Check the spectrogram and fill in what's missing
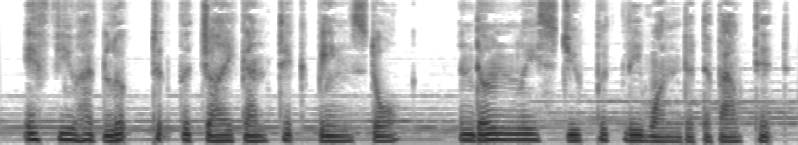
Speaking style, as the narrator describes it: said

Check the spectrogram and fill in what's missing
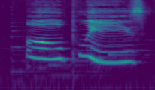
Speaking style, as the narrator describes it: wailed Mr

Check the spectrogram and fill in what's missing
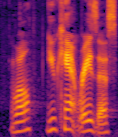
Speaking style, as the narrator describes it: Violet said

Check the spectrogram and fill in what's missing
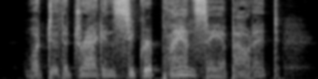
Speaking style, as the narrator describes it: Sawyer whispered, making sure Gundy couldn't hear him

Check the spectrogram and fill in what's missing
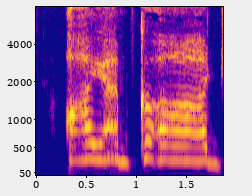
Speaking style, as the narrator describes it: Jesus bellowed

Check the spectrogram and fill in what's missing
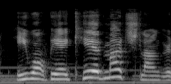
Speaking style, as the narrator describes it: said Mrs

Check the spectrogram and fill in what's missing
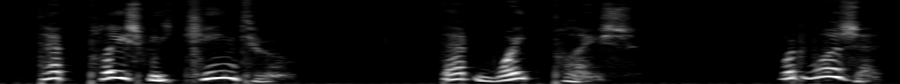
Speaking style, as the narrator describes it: she whispered

